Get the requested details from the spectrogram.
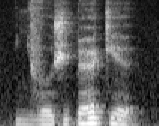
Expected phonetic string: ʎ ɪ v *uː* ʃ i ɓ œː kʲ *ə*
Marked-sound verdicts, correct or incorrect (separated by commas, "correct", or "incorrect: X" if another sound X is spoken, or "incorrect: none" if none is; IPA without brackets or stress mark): incorrect: oː, correct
